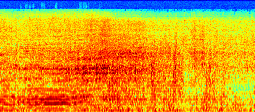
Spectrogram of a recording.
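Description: Dense car traffic crawls through a jam in Sawah Besar, Jakarta, a steady loud roadway rumble with engines idling and revving up close and wind buffeting the microphone, no voices.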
